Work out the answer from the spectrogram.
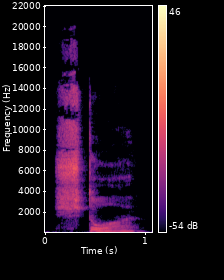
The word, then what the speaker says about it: что: So note, for example, we say что, that's the Russian for what, что, instead of что, что. Right, so instead of ch, we're actually saying sh, что.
